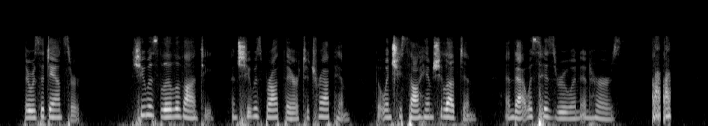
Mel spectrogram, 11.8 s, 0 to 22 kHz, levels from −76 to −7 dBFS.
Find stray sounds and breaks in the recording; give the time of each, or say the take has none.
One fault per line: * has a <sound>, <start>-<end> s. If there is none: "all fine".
* has a laugh, 10.9-11.2 s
